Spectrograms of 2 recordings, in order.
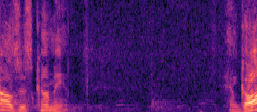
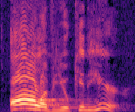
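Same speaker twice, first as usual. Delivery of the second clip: louder, carrying to the whole room; projected to everyone; 5 dB louder than usual. Shown as a demonstration. Preacher assuring the whole congregation they can hear, projected. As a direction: raise the volume so everyone hears. Contrast to quiet demo, addressing everyone.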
